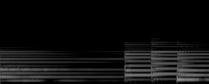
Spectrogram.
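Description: Piano-style keyboard chords opening a trap beat instrumental, with no drums yet. One chord rings and slowly fades, then three chords follow about a quarter second apart in the second half.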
